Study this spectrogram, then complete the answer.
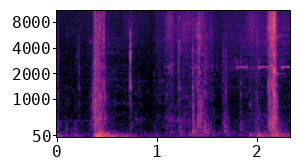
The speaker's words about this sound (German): Wir steigen ins Elektroauto und fahren in Richtung Herkingen.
